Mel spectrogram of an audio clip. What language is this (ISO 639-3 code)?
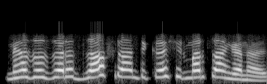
kas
